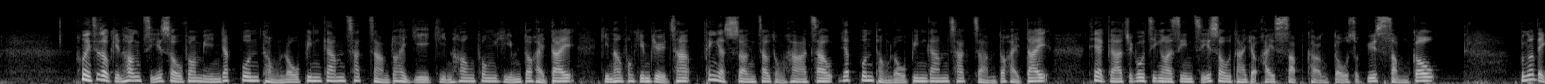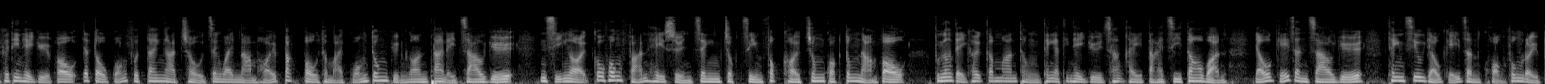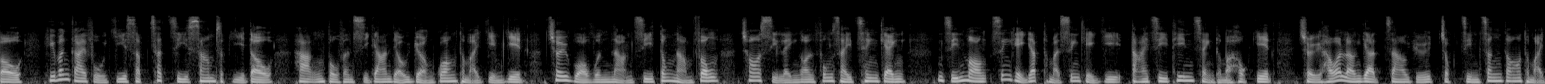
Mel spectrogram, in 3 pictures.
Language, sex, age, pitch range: Chinese, male, 30-49, 110-150 Hz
